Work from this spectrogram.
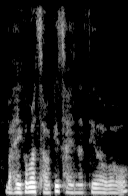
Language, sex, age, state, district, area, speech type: Nepali, female, 60+, West Bengal, Kalimpong, rural, spontaneous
